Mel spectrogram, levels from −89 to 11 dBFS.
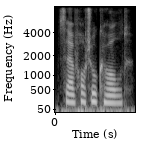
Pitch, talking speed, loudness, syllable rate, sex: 185 Hz, 225 wpm, -17 LUFS, 5.3 syllables/s, female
